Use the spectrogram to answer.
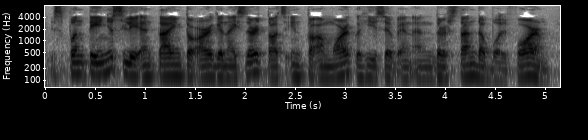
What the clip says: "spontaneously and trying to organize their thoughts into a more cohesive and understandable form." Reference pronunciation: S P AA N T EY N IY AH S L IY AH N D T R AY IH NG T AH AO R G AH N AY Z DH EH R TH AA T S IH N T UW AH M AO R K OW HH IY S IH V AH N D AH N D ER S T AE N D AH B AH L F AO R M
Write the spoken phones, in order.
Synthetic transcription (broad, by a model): S P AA N T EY N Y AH S L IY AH N T R AY IH NG T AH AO R G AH N AY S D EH R T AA T S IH N T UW AH M AO R K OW HH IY S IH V AH N D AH N D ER S T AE N D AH B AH L F AO R M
